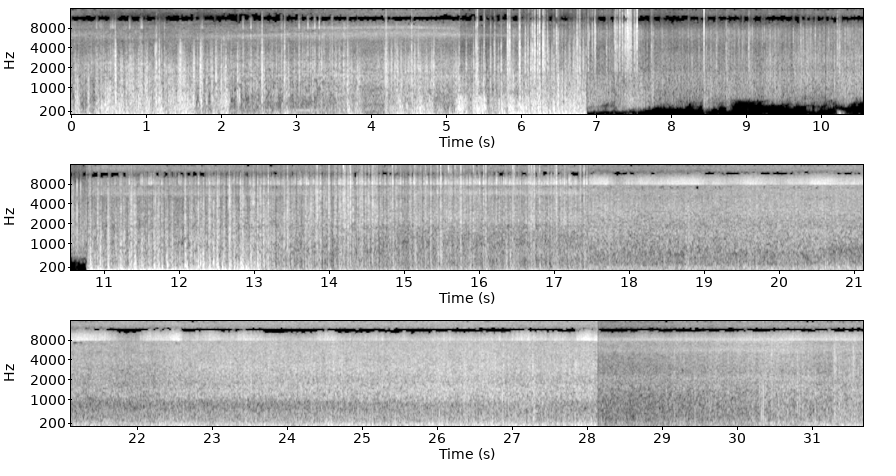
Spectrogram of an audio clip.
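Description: Wind buffeting the microphone and road noise from a moving car, gusty and loud at first. A much quieter stretch comes about seven seconds in, then the noise settles into a steadier drive.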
